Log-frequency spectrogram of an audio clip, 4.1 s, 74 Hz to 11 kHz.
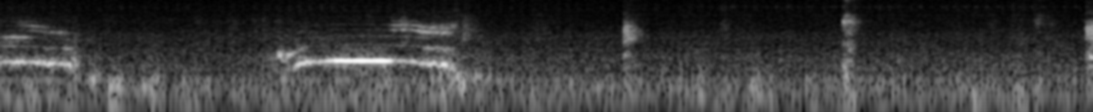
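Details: Domestic kitten from a litter of six born August 29th, heard at bedtime indoors: one high, thin, arching meow rising and falling over about half a second, with soft faint clicks and rustling afterward.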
